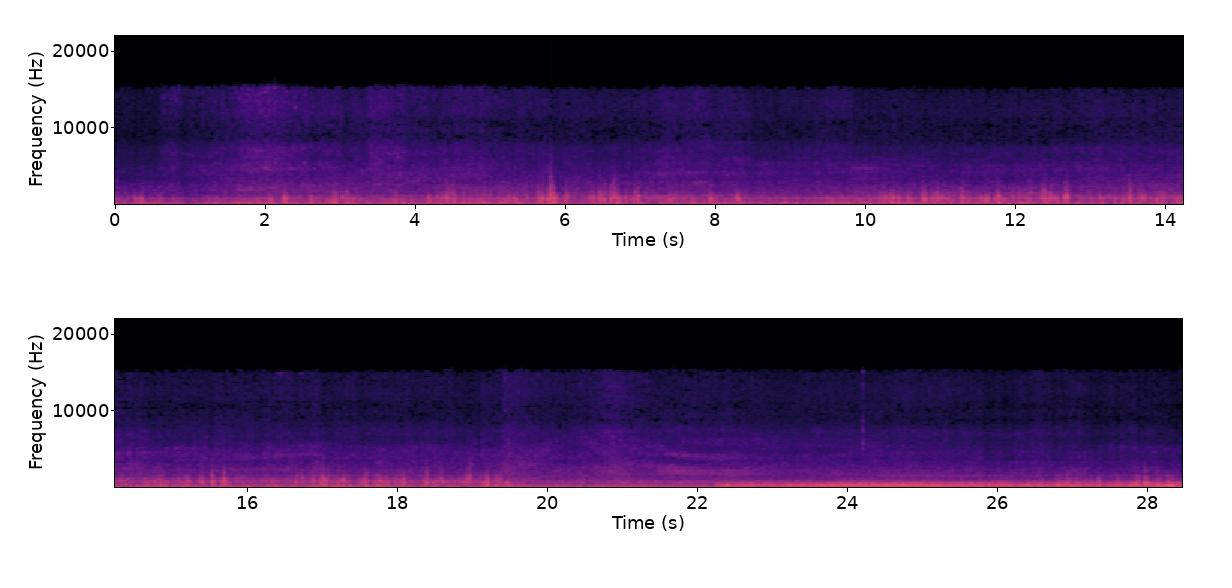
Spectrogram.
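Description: Motor scooter on the move in city traffic: wind buffeting the microphone over engine and road noise. About three-quarters of the way through, a steadier, louder engine hum comes in and slowly rises in pitch.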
